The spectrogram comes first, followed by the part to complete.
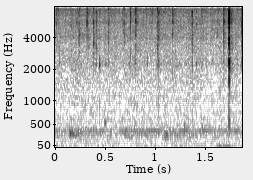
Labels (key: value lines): label: ambient
recorder: HydroMoth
